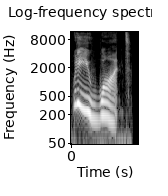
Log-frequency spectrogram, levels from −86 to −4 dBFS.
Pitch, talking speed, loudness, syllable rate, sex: 215 Hz, 180 wpm, -15 LUFS, 3.4 syllables/s, female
